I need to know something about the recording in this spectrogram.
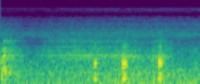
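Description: Quiet outdoor background with three faint, short calls from about a second in, roughly a third of a second apart.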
